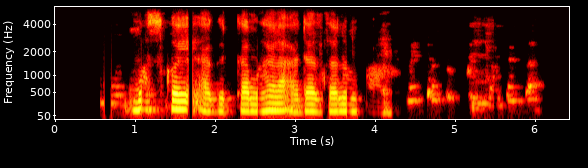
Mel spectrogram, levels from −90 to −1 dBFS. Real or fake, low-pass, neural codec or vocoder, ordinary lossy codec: real; 5.4 kHz; none; Opus, 32 kbps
